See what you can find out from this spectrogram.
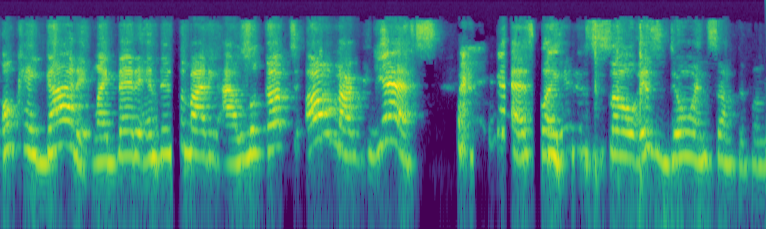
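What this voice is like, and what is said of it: Excited loud yelling. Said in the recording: “That's probably why I'm yelling.”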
